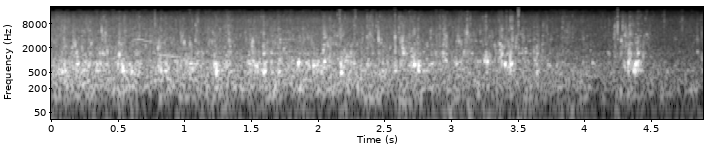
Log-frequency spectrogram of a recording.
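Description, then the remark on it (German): Water from a small stream gushes and splashes steadily into a new hippopotamus pool after a board blocking the inflow is pulled out. A continuous rushing flow with bubbly bursts throughout, fairly loud, briefly swelling near the end before easing off. “Das Wasser kann in das neue Becken sprudeln.”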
